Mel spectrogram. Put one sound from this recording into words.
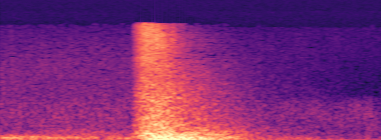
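A sharp whoosh bursts out and fades.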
